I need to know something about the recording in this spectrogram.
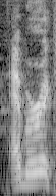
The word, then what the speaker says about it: Emmerich: chaff and i'm dead emmerich is pronounced with the heart c oh that is otakon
